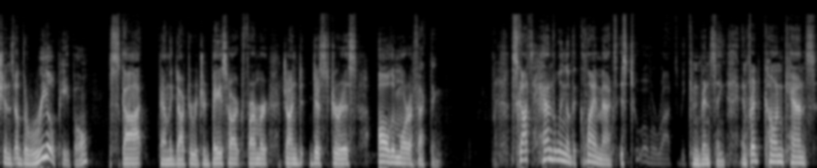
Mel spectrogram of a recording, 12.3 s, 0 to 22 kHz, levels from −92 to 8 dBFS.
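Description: One channel inverted, 9.48 to 10.34 s, right after "of the climax is": the speech drops by about 29 dB to a faint trace. One stereo channel likely has reversed polarity, so the centred speech common to both cancels in the mono sum.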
